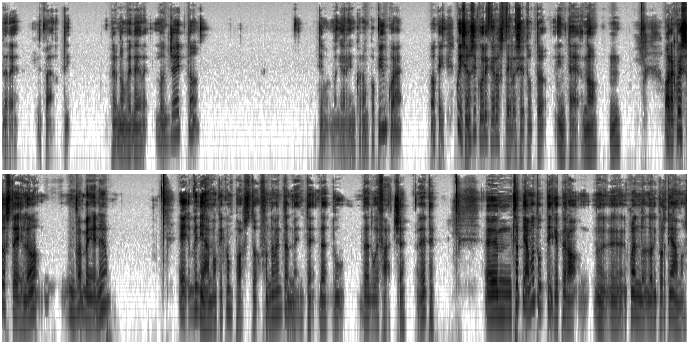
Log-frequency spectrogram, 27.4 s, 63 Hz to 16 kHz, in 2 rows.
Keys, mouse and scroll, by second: 0.9-2.5 drag, 4.7-5.8 middle drag, 5.8-7.4 drag, 7.7-9.2 drag, 12.5-17.6 middle drag.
